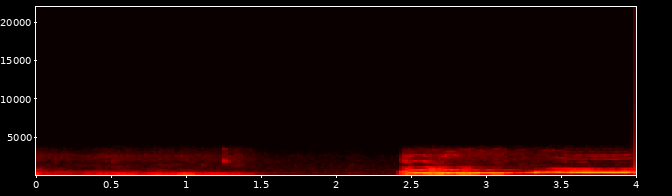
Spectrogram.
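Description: A woman humming a tune in long held notes; the humming fades within the first second and a half, cuts to dead silence for under a second, then comes back louder about two and a half seconds in.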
